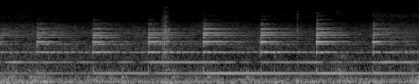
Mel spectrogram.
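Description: A Durango & Silverton narrow gauge steam train rolls slowly into its shed, with a steady tone underneath and a regular clanking beat repeating about every half second, close and loud.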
